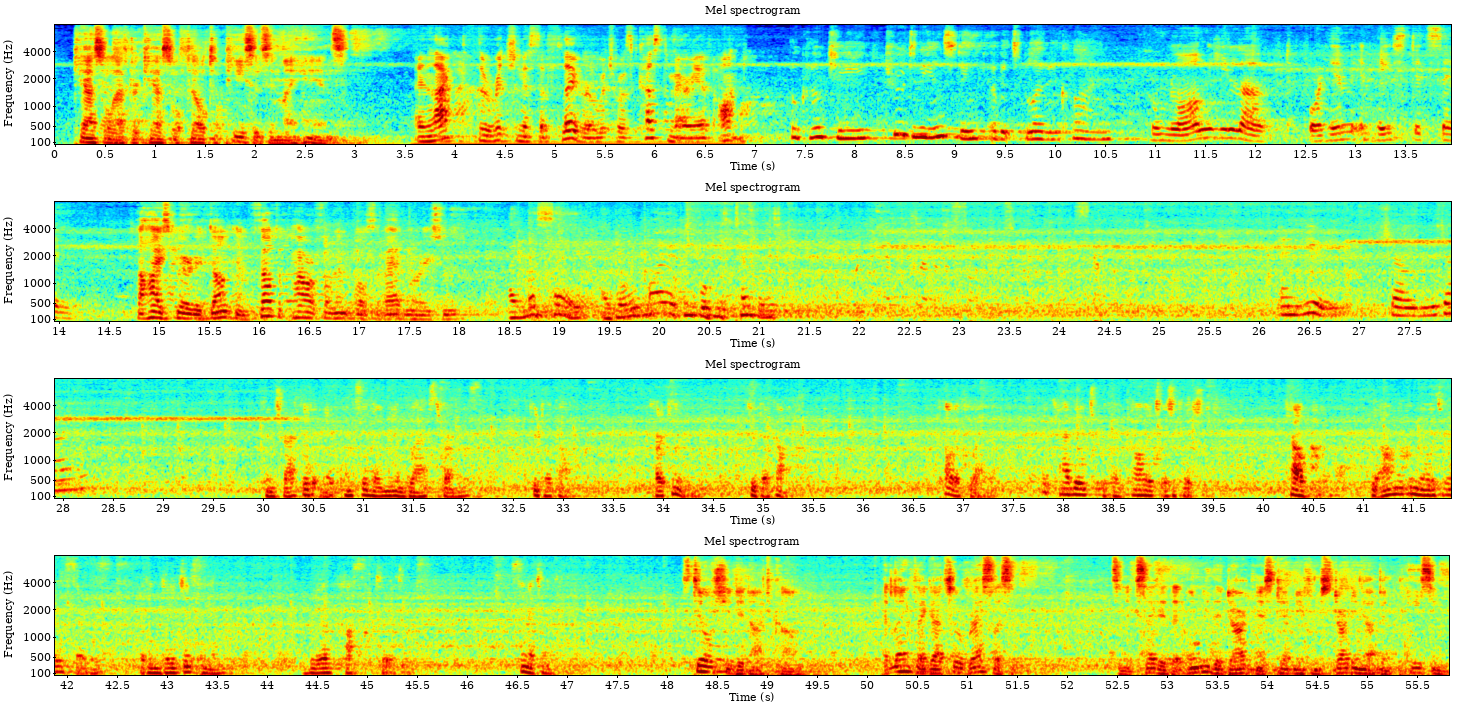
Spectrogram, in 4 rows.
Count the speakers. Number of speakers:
9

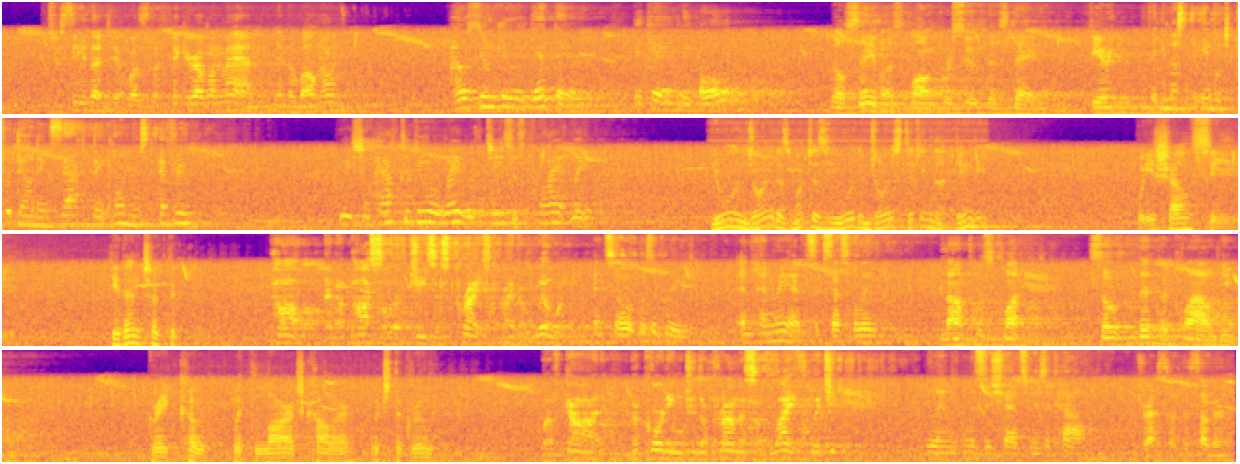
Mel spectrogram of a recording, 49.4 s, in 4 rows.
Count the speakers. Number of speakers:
9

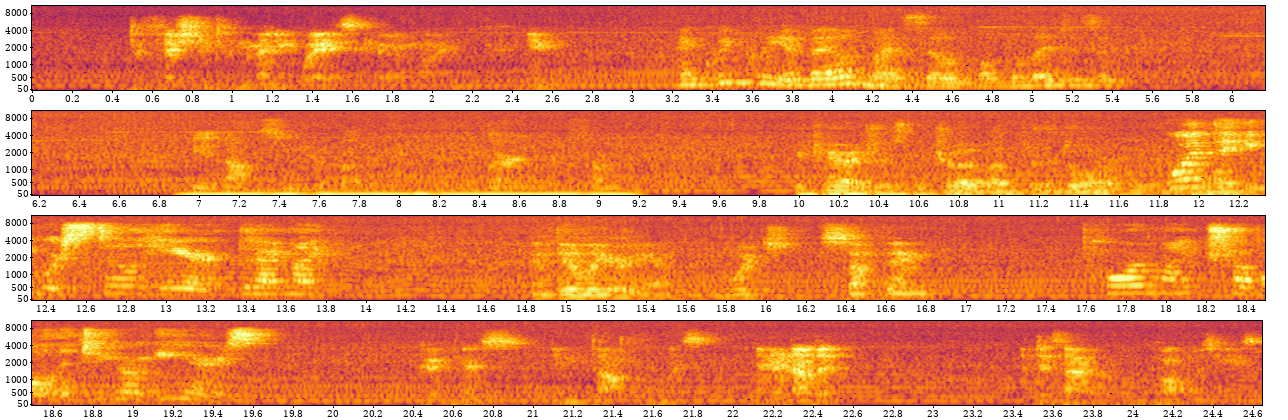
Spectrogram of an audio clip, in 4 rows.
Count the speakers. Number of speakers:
6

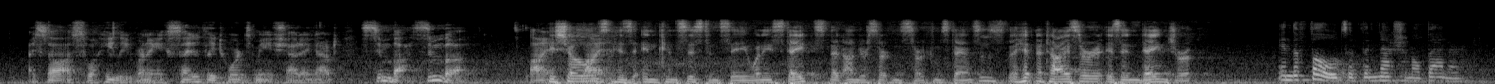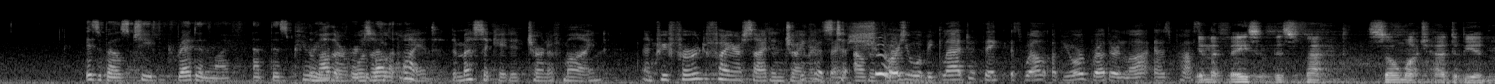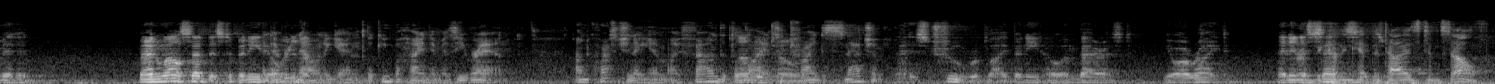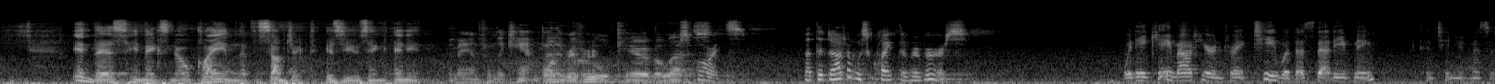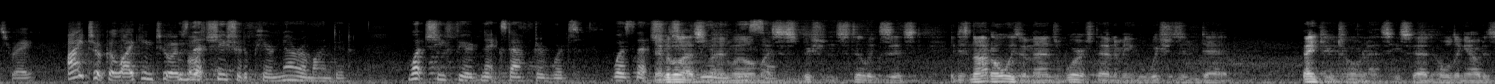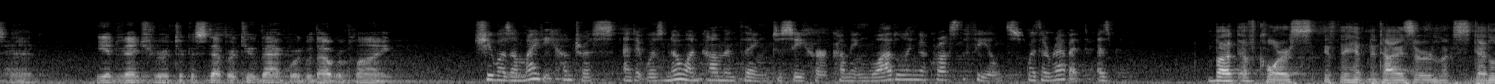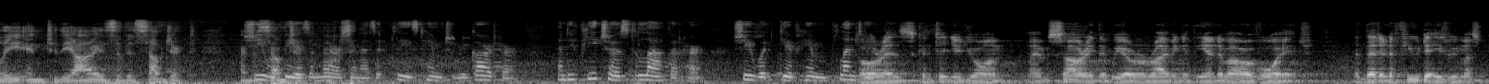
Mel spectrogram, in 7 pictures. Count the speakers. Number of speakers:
6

